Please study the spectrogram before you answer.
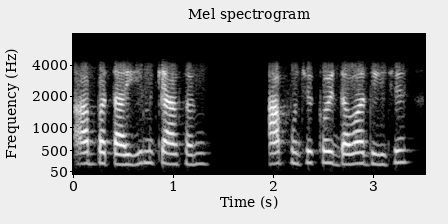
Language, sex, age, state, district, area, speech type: Urdu, female, 45-60, Uttar Pradesh, Rampur, urban, conversation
